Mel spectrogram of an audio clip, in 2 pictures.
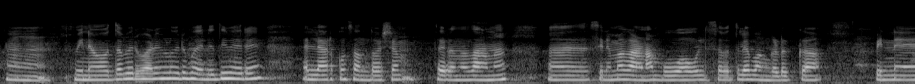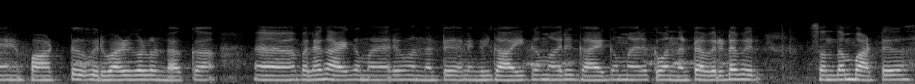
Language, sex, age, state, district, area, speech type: Malayalam, female, 18-30, Kerala, Malappuram, rural, spontaneous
